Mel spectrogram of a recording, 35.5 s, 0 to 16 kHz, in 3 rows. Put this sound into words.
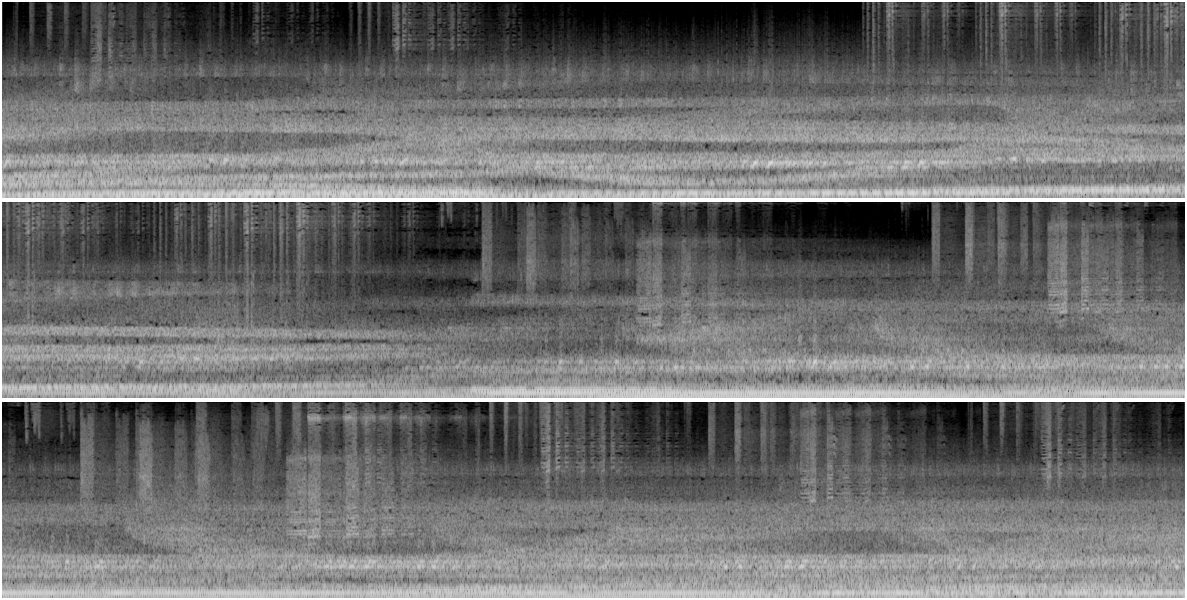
Ambience Hell 00
A dark and hellish ambience loop sound to be used in horror games. Useful for evil areas where sinister rituals and sacrifices are being made.
hell, indiegamedev, game, sfx, frightening, horror, gaming, video-game, indiedev, gamedeveloping, games, rpg, videogames, gamedev, fear, terrifying, scary, fantasy, ambience, epic, frightful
